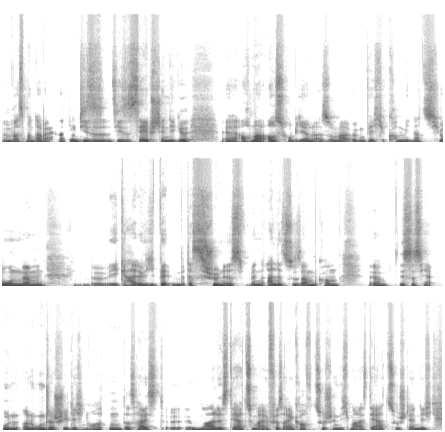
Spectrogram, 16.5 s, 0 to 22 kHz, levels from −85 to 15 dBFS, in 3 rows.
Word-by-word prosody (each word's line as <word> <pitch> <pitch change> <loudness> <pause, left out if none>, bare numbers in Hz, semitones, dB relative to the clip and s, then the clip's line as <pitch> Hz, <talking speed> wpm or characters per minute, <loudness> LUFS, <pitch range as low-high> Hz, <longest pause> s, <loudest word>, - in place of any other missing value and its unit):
was 95 0 -3
man 95 -3 0
dabei 90 0 -2
hat 95 - -5
und 100 -1 +2
diese 95 -1 +1
dieses 90 -1 -1
Selbstständige, 100 -6 +1 0.4
äh, 95 -2 -1
auch 100 +2 -3
mal 100 -3 +7
ausprobieren, 105 -5 0
also 90 - -4
mal 90 -3 -1
irgendwelche 100 0 -4
Kombinationen, 110 +2 +1
ne, 110 - +4
m 95 -6 +1 0.8
egal 105 +2 0
wie 105 -1 -1
web - - +4 0.2
das 105 -2 0
schöne 140 0 +4
ist, 130 -1 -2
wenn 100 +1 +2
alle 115 +1 +2
zusammenkommen 120 +4 -1 0.4
ähm, 100 -3 -1
ist - - +1
es - - 0
ja - - -4 0.2
un 110 -4 +5
an 105 0 +4
unterschiedlichen 105 -2 +2
Orten. 130 +1 +1
Das - - -3
heißt 100 0 0
äh, - - -8
äh, - - -3
mal 100 -1 +3
ist 90 - -1
der 110 +3 +4
zum - - -1
Ei - - 0
fürs - - -2
Einkaufen 125 0 -2
zuständig, 120 -4 -3
mal - - -1
ist 90 - -10
der 185 - 0
zuständig. 100 - -2
100 Hz, 185 wpm, -25 LUFS, 95-115 Hz, 0.8 s, mal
